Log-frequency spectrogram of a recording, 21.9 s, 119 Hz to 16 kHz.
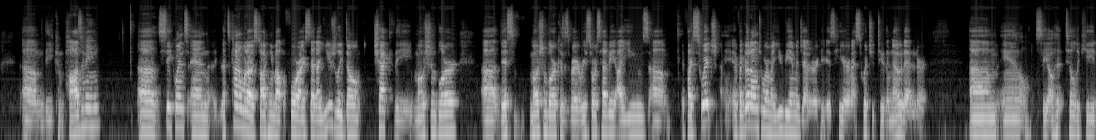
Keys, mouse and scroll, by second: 16.7-18.7 drag, 19.5-21.5 middle drag.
